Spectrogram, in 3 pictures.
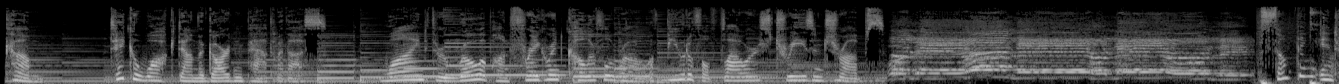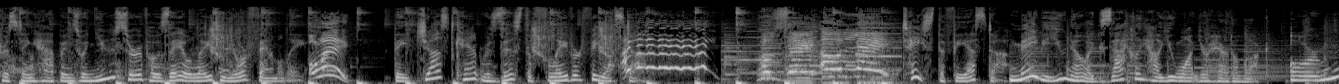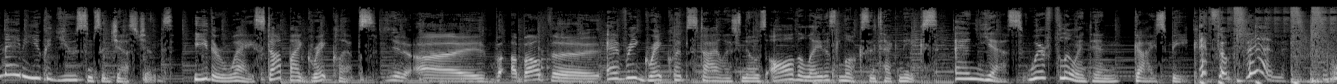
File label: Voiceover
